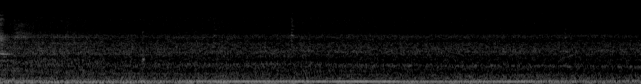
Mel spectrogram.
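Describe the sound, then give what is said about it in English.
A big pulling truck engine with a four-and-a-half-inch max turbo exhaust and pulling tires idles loudly and steadily, a deep rumbling drone with a throaty low hum and a broad roar of exhaust running without a break. “100 pounds four and a half inch max turbo exhaust, 24 532 pulling tires.”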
